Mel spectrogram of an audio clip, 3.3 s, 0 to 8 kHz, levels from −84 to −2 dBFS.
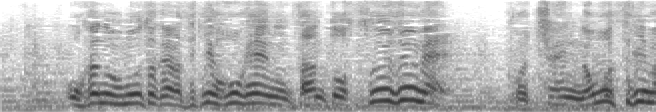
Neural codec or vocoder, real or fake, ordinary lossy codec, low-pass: none; real; none; none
